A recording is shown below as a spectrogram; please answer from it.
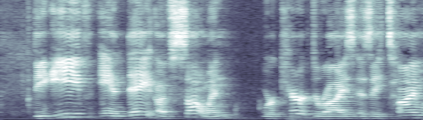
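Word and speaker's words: Samhain: the eve of sin it's actually s a m h a i n pronounced sin as it tells me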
